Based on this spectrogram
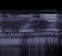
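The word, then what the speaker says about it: pneumonia: double यह chapter caucus निमोनिया पीड़ित silent रहेगा P N-you M ओ एन आई ऐ निमोनिया 17 110 बिजली ग्रोन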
